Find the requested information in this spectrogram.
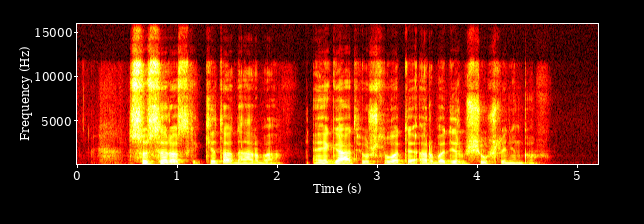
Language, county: Lithuanian, Marijampolė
